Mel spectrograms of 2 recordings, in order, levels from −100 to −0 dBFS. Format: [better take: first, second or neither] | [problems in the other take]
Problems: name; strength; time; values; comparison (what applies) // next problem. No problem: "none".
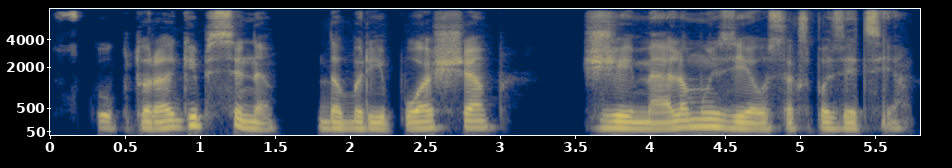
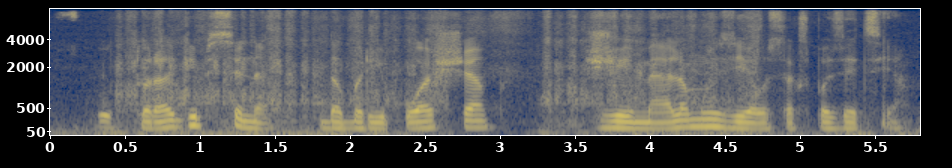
first | background sound (Writing); 12 dB below the speech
